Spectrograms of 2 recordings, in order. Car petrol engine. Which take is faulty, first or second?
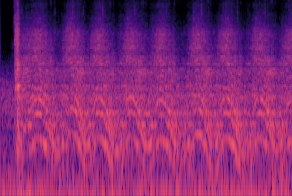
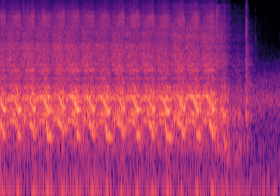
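first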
